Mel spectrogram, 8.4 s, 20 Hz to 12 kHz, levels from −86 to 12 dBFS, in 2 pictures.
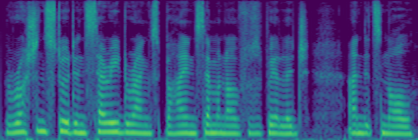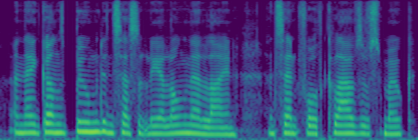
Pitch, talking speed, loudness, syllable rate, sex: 195 Hz, 185 wpm, -17 LUFS, 5.2 syllables/s, female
